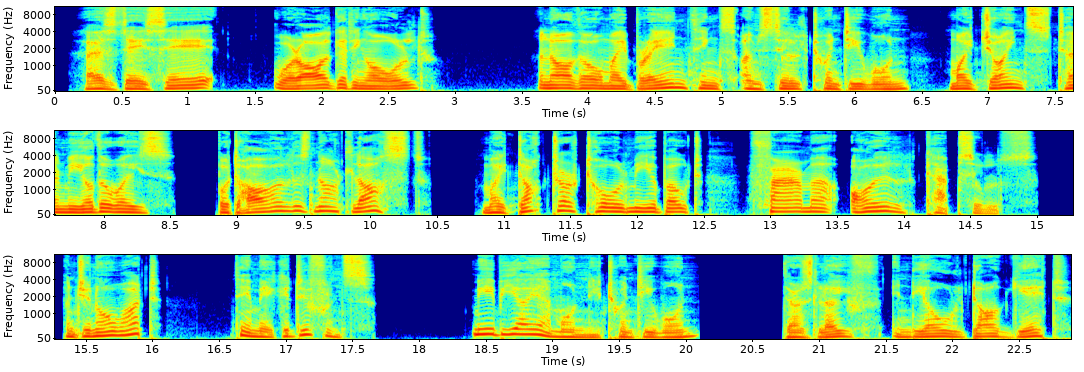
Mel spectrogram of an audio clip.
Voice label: Pharma Oil capsules commercial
